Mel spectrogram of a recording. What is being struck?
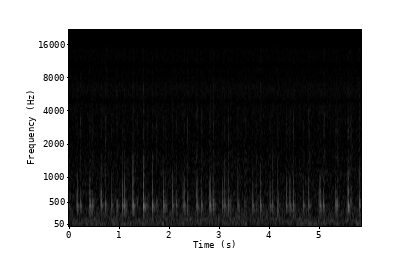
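Small pumpkin.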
